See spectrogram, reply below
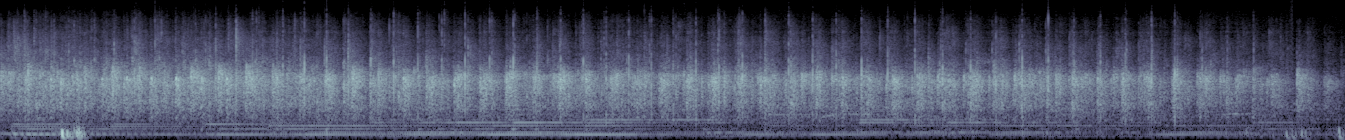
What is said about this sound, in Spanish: Démosle un aplauso a nuestro papá.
